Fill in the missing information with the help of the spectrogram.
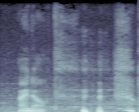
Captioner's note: laughter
